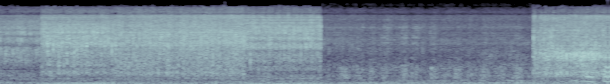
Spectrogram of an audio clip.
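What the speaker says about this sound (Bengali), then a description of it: "চার পিস চার পিস করে ভাজা করছি" Four pieces of large pomfret (diamond chanda) sea fish frying in hot oil give a loud, dense sizzle that drops quieter for a couple of seconds before surging again, close by and without talk.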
